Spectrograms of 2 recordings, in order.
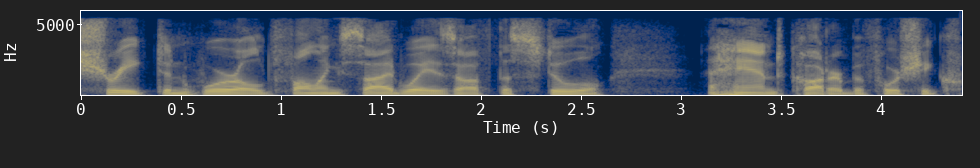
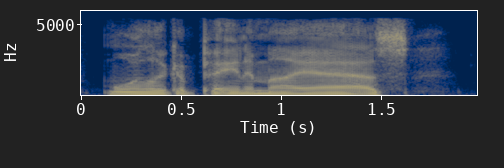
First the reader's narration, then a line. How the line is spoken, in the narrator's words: muttered Bunny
